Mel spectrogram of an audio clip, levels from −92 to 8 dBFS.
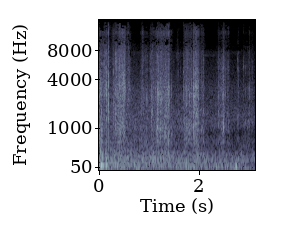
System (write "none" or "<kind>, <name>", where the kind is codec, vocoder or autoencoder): none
